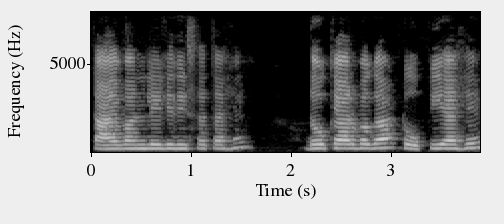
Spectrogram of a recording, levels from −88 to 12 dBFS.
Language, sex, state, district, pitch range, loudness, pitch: Marathi, female, Maharashtra, Solapur, 225-240 Hz, -18 LUFS, 230 Hz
